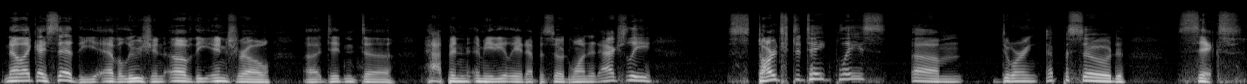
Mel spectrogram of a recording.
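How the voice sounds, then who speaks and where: A man's voice: mid-range voice, animated, a little slow, darkish tone, dry recording. Male podcast host, mid-range voice, casual and chatty with playful emphasis, dry studio-close sound. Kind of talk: casual podcast chat addressed to listeners.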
